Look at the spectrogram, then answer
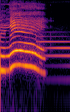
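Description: A two-tone ding-dong announcement chime plays in the video game Danganronpa: Trigger Happy Havoc, a bright, clear rising note that holds, then drops into a steady lower tone, loud and alone.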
